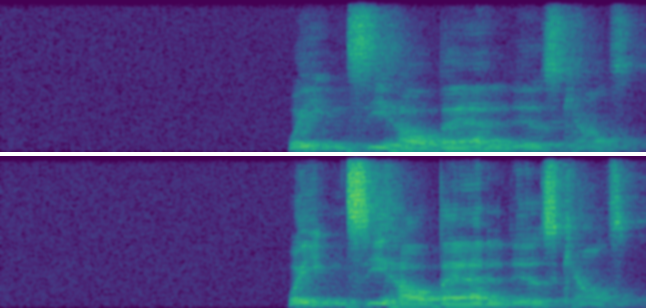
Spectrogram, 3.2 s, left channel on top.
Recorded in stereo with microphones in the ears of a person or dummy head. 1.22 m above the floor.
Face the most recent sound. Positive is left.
turn(degrees=-45)  # may be behind; listen again after turning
